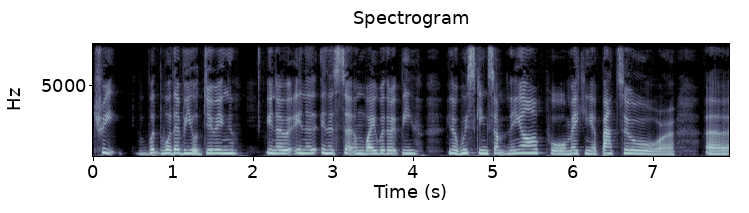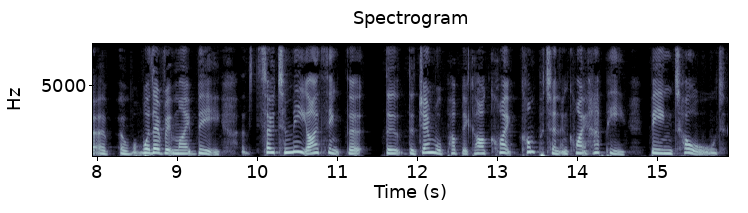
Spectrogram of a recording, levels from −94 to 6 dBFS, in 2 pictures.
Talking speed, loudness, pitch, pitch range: 190 wpm, -23 LUFS, 245 Hz, 230-270 Hz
